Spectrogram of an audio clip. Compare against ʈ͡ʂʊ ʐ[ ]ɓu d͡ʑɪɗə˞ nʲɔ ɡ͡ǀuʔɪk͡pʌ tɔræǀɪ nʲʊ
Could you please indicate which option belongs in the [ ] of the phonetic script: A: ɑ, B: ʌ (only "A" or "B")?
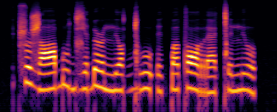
A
